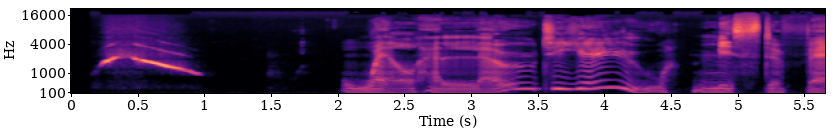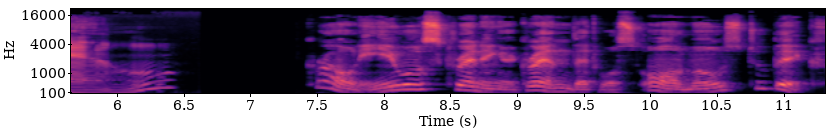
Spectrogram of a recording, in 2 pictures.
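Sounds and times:
impressed whistle: 0.2s - 1.0s
speech: 2.0s - 6.5s, 7.4s - 11.3s.

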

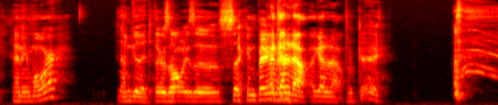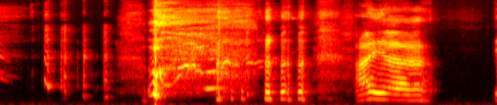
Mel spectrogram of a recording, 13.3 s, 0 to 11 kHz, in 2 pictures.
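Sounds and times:
speech: 0.2s - 0.9s, 1.6s - 5.2s, 10.2s - 12.5s
laughter: 6.1s - 10.9s
sharp cough with a rough breathy tail: 8.6s - 9.9s.

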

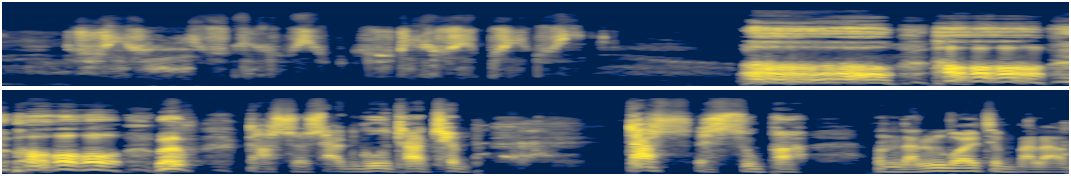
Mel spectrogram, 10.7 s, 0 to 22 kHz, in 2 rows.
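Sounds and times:
person whispering into another person's ear: 0.0s - 3.0s
speech: 0.9s - 2.8s, 3.7s - 10.6s.

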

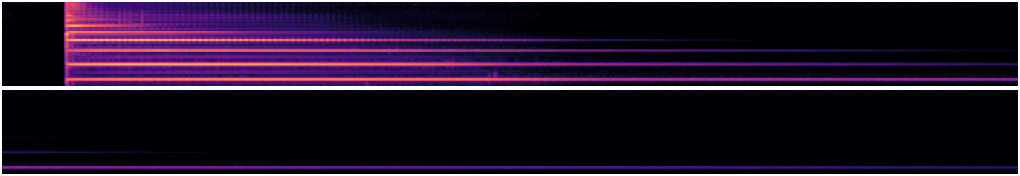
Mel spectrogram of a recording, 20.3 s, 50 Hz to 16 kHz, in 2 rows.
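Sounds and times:
singing bowl struck and ringing: 0.7s - 8.7s.

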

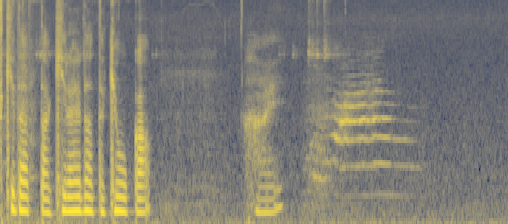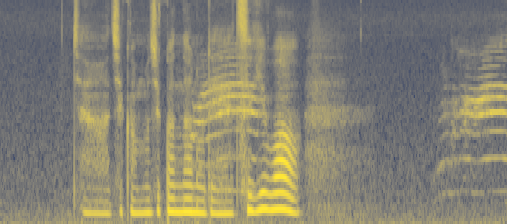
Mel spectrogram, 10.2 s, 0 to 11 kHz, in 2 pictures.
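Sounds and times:
speech: 0.1s - 1.6s, 2.5s - 3.2s, 5.8s - 8.4s
cat meowing: 3.2s - 4.3s, 9.4s - 10.1s.

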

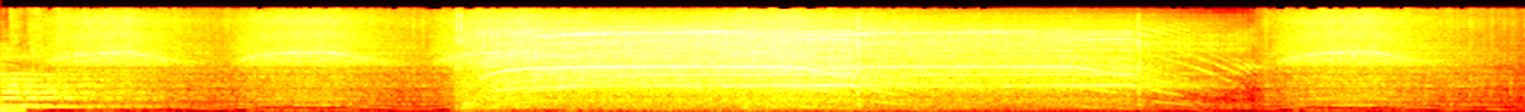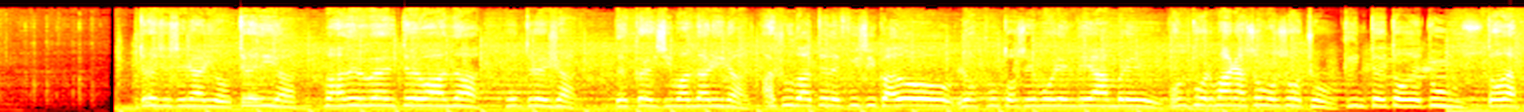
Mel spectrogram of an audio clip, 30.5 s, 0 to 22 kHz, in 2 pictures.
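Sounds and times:
blender motor running: 0.7s - 16.0s
speech: 16.6s - 30.4s.

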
